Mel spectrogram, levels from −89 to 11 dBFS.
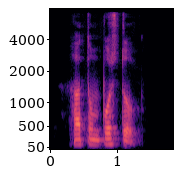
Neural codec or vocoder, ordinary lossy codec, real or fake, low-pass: autoencoder, 48 kHz, 128 numbers a frame, DAC-VAE, trained on Japanese speech; AAC, 32 kbps; fake; 7.2 kHz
